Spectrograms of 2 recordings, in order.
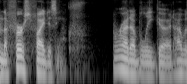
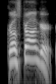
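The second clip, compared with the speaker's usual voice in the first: curt dismissal; 10 semitones higher, 6 dB louder than usual. Retold or imitated. Viking shrugs off a complaint.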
